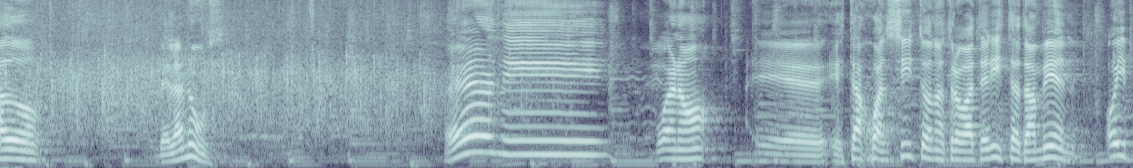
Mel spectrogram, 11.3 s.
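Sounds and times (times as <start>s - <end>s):
speech: 0.0s - 0.6s, 1.6s - 2.3s, 4.4s - 11.3s
audience applause: 0.0s - 5.2s.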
